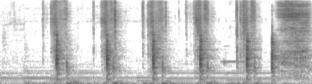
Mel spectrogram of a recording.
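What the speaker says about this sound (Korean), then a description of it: "이제 소스에 쓸 파를 다져주겠습니다" A knife mincing a green onion (daepa) on a cutting board makes five crisp, evenly spaced chops, close and clear, with a brief rustle at the end.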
